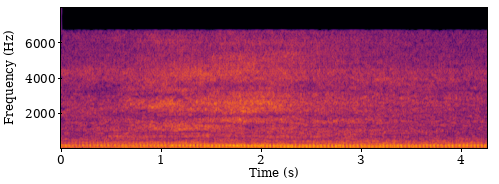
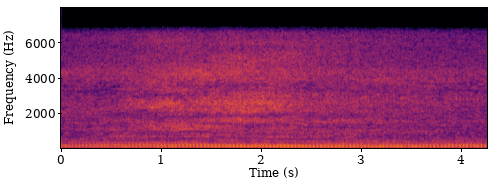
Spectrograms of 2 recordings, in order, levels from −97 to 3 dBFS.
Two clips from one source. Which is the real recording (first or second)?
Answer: second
